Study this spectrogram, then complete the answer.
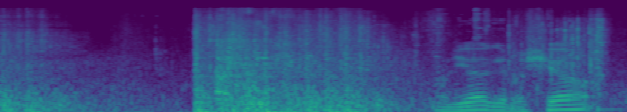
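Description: Gunshots crack loudly in rapid bursts.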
